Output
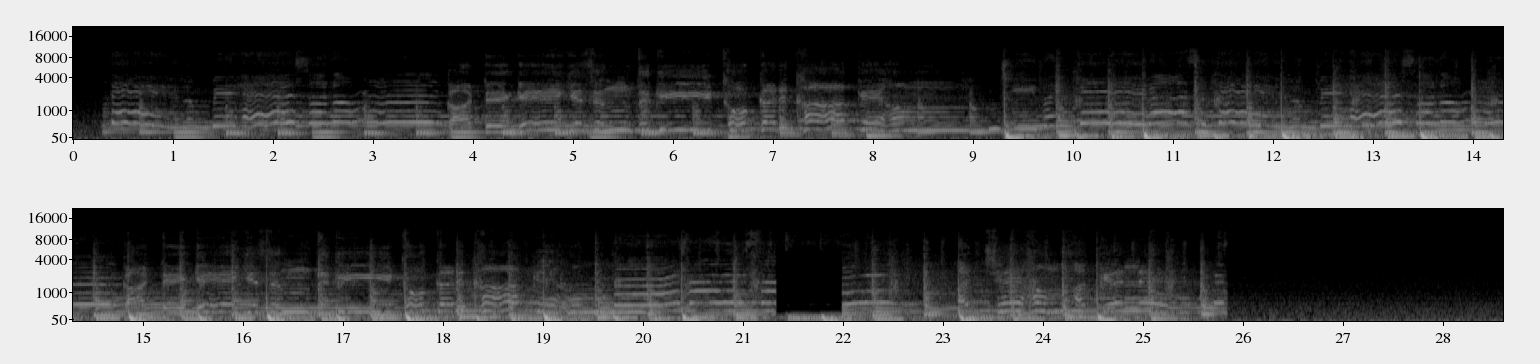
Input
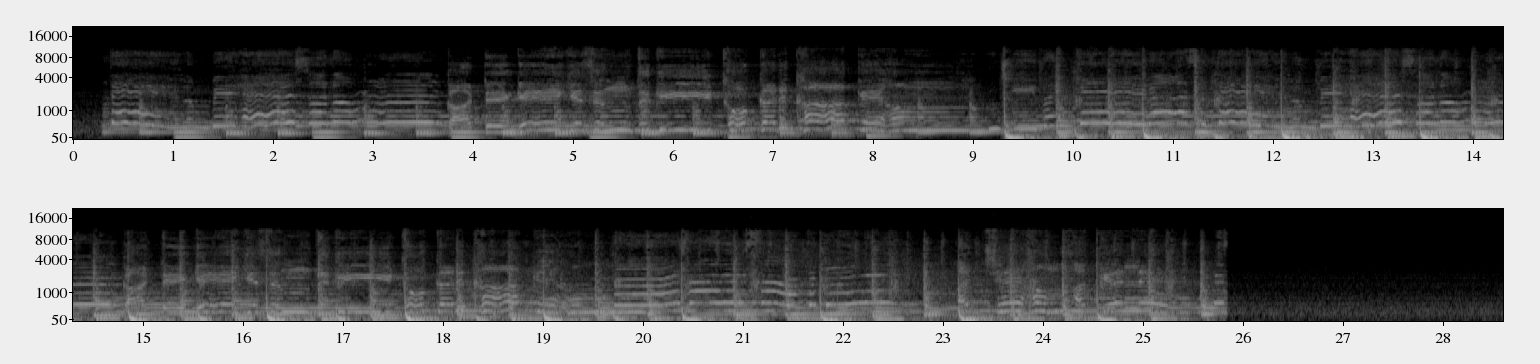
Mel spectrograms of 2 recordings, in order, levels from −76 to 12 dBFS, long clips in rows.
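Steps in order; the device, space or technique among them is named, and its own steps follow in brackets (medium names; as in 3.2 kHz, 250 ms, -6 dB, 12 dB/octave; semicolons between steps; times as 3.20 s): car interior (peaking EQ 100 Hz +8.5 dB 0.66 oct; treble shelf 4.9 kHz -6.5 dB; brown noise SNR 23 dB); 21.32–21.99 s: elliptic band-stop 120–7100 Hz, stop band 40 dB; trim -4.5 dB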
